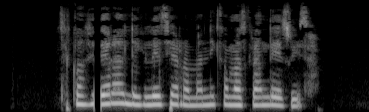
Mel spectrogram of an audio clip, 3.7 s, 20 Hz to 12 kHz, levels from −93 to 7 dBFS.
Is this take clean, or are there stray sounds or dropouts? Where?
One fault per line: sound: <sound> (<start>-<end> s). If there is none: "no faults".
sound: dropout (0.9-1.0 s)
